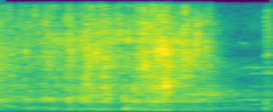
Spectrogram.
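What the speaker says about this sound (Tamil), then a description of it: "திருப்பி ஆற்றுறோம்." Milk and water being poured back and forth between two containers to mix them, a steady splashing stream of liquid close by with no talk.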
